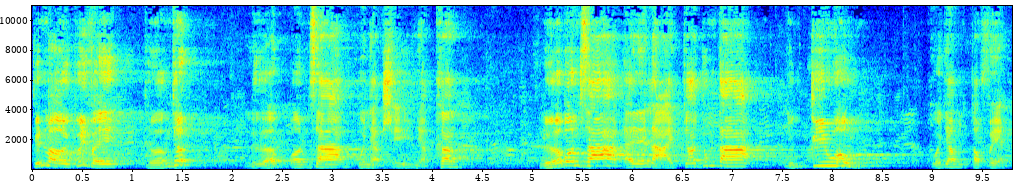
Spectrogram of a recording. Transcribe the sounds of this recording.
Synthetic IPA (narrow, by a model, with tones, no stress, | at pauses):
kï˨˦ŋ̟məː˨˩jkwi˨˦vḭ˧˨t̪ʰɨ˧˩əŋt̪ʰɨ˦˥k̚ | lɨ̰˧˦əɓo˧nsaː˧ku˧˩əɲaː˨˩k̚sḭ˧˥ɲə̰˨˩t̚xə˧ŋ | lɨ̰˧˦əɓo˧nsaː˧ɗa̰ː˧˥ɗe˧˩la̰ː˧˨jt͡ɕɔ˧t͡ɕʊ˨˦ŋ͡mt̪aː˧ | ɲɨ̰˧˥ŋki˧əwhʊ˧˩wŋ͡m | ku˧˩əzə˧wŋ͡mt̪ə˨˩k͡p̚vi˨˩ət̚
